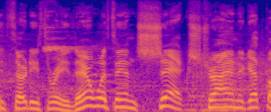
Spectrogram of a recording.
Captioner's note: referee whistling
